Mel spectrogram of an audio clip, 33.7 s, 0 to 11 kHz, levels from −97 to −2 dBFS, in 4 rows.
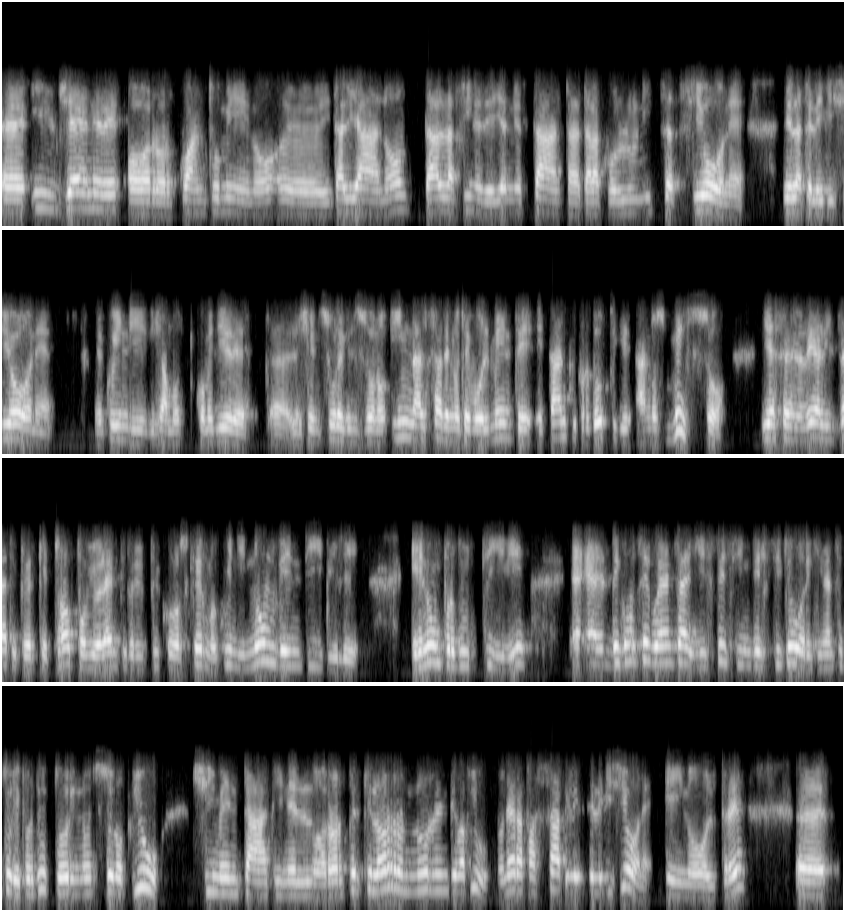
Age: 40-59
